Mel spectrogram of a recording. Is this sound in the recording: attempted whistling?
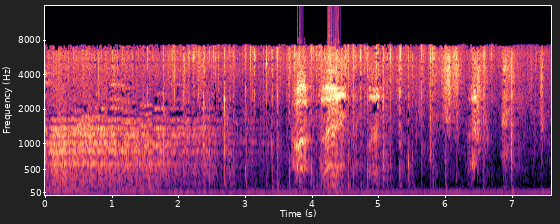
no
